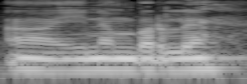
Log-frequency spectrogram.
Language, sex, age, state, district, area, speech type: Malayalam, male, 18-30, Kerala, Wayanad, rural, spontaneous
